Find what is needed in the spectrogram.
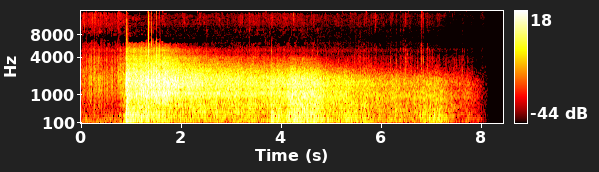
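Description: Thunderclap sound effect: a sudden loud crack about a second in, then a long rolling rumble with a second swell around four seconds in, fading out near the end.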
